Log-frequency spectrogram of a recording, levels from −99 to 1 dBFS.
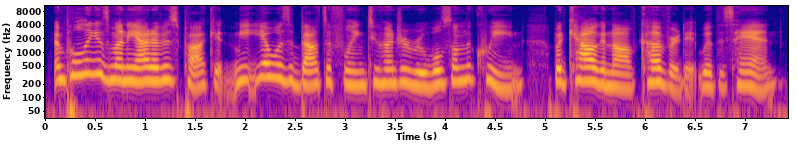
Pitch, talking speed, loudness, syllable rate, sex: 215 Hz, 210 wpm, -20 LUFS, 5.3 syllables/s, female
